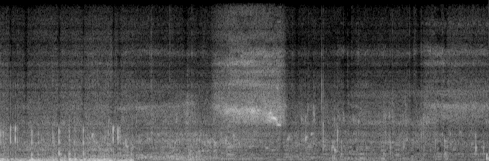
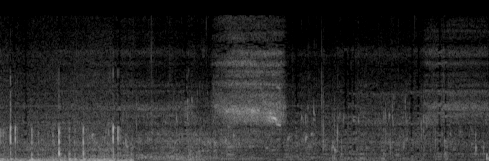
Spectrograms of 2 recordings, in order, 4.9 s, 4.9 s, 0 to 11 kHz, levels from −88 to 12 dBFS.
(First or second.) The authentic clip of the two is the second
